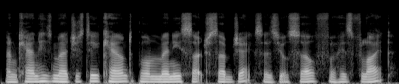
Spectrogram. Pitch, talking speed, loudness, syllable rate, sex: 125 Hz, 210 wpm, -18 LUFS, 5.2 syllables/s, male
